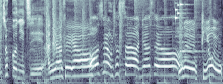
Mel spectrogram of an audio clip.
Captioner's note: instructor appears sound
